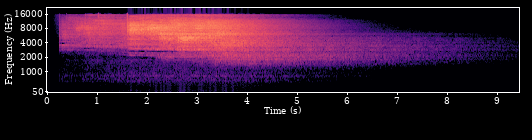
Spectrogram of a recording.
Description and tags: water poured into metal bowl effected
pouring water into a metal bowl with some effects added afterwards
sound-effect, field-recording, water, metalic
